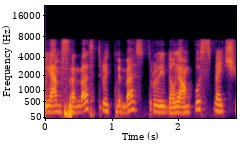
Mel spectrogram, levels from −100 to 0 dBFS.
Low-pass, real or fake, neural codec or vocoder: 7.2 kHz; fake; codec, 24 kHz, 1 kbps, SNAC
